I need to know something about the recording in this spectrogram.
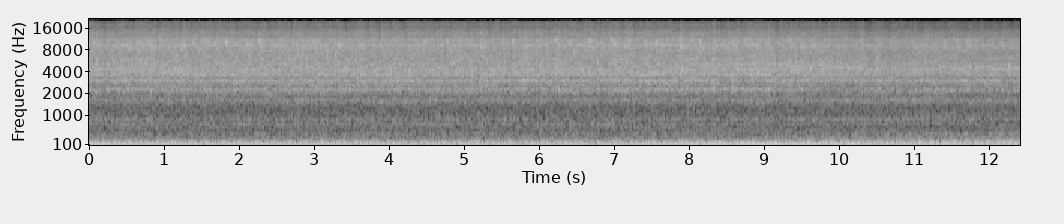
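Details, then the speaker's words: GMC Sierra 4.3-to-5.3 V8 swap with mild cam, new tune, cold idle after a couple weeks sitting: deep steady idle with mild lope about two pulses a second, smooth, not choppy, healthy. "The camera never really does it justice as far as the way it sounds. You can hear a little bit of the low. Like I said, nothing crazy."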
